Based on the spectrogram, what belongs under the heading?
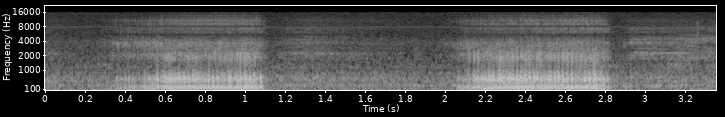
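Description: Two steady rumbling snores, each about a second long, on breathing in; a sleeping dog snoring.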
